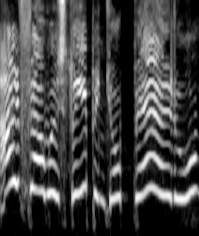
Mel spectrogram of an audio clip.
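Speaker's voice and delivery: put-on very high, slow, cutesy baby-girl voice, squeaky.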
